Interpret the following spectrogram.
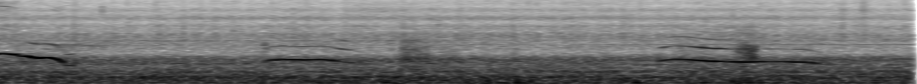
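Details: Village kittens meowing outdoors: three thin, wavering mews, the first falling, the others level and drawn out, set against a constant low rumble of wind or engine noise.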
